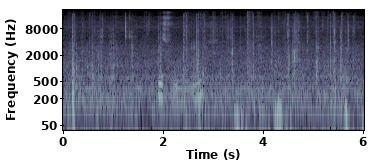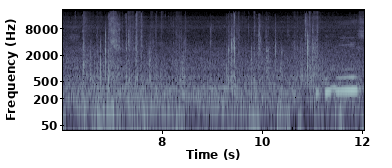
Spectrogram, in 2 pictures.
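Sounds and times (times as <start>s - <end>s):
packaging clicks and rustles: 0.1s - 1.5s, 2.3s - 11.5s.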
